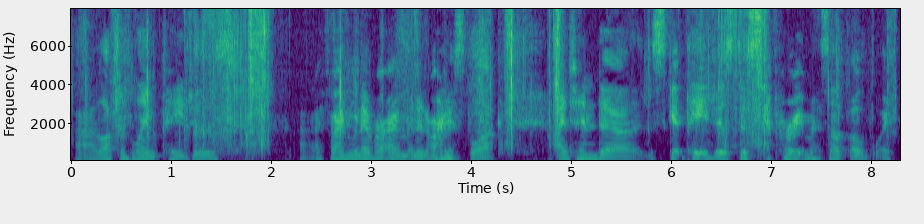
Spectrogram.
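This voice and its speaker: A teenage girl with a hoarse, croaky voice from being sick, casually and apologetically flipping through her sketchbook on camera. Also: on the low side, fairly even intonation, a little slow, background noise. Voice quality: croaky, losing voice. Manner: apologetic, rambling with fillers and small laughs. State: hoarse from illness. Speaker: vlogger. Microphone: handheld camera mic.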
